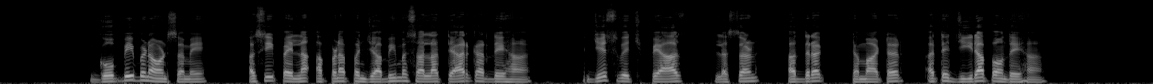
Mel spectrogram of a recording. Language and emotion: Punjabi, neutral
